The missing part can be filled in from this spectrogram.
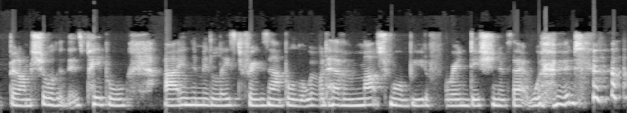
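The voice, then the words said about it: Australian accent. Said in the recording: “clearly have an Australian accent”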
